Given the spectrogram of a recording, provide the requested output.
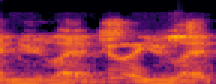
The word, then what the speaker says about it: Newledge: Yeah, New Age as in knowledge.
